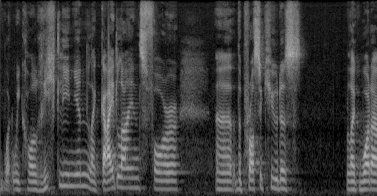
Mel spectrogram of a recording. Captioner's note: german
